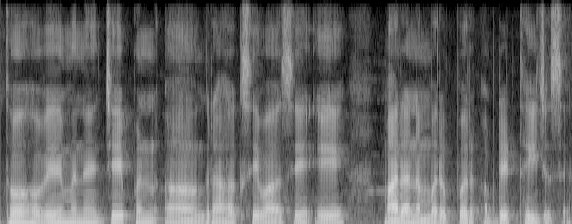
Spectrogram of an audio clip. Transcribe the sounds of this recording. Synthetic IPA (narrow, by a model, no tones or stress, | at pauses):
t̪oɦəʋeməned͡ʒepəɳɡɾaɦəkseʋaəʃeʔe | maɾanəmbəɾupəɾəpɖeʈ̚t̪ʰəid͡ʒəʃḛ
